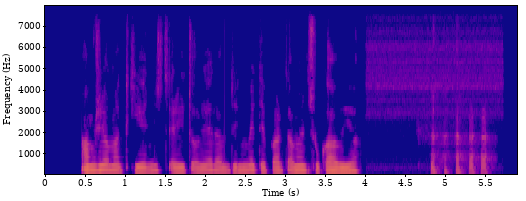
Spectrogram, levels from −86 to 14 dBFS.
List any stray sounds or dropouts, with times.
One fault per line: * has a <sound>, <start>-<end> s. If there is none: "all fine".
* has a laugh, 4.6-5.7 s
